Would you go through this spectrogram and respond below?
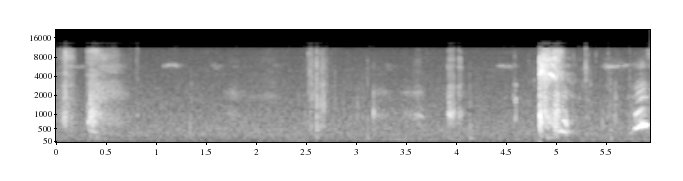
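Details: Two-month-one-week-old male pet, swatting, gives a few short, sharp bursts of air with quiet breathing between them; sneezing.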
